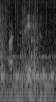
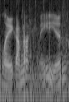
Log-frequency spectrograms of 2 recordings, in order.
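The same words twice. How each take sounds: First: I'm not Canadian fades to an unvoiced whisper; trailing whisper. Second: Said in the usual way. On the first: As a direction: let it die to a breathy aside. Repeated correction, voice drops away.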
